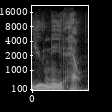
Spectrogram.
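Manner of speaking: normal talking voice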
